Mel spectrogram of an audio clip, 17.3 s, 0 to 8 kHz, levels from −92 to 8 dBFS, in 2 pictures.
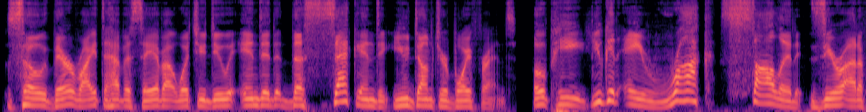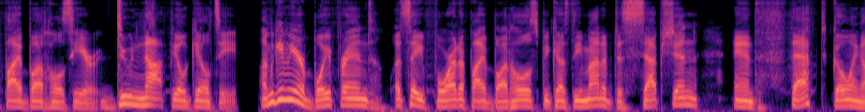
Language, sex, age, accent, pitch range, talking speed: English, male, 30-49, American, 100-140 Hz, 185 wpm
